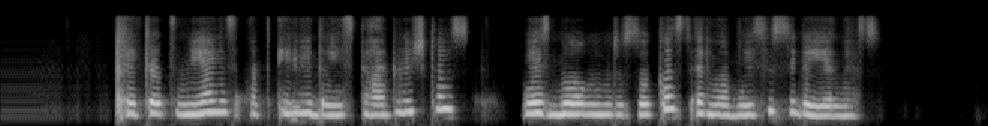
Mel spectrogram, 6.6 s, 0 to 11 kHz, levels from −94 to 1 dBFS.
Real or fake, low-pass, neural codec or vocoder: fake; 7.2 kHz; codec, 16 kHz, 0.5 kbps, FreqCodec, smaller model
